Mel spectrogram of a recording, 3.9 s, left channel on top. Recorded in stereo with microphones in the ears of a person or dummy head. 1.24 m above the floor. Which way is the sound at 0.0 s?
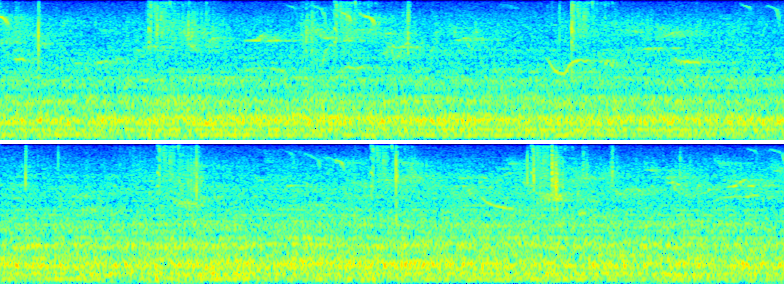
70° right (ahead or behind).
